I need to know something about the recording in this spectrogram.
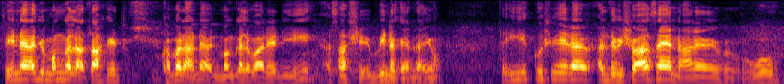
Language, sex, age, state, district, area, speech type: Sindhi, male, 60+, Delhi, South Delhi, urban, spontaneous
